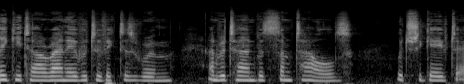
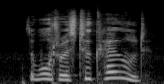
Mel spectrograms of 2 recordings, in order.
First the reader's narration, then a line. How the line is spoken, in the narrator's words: they both exclaimed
